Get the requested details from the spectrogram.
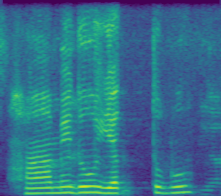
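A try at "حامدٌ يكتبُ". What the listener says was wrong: हामिदो नहीं कहेंगे, हामिदुन ना, हामिदुन, हामिदुन यक्तुबु दरसा, हामिद लिखता है दर्स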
